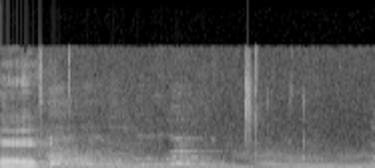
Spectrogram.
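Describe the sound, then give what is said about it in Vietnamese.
Puppy barking: a few short, high yips and whimpering barks, fairly faint against a tonal background. “bây giờ là chó con sủa rồi”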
